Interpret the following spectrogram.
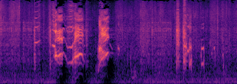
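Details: Poodles registered with the AKC let out a tight cluster of loud, harsh yelping barks, then a few softer, higher yips after a brief pause.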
